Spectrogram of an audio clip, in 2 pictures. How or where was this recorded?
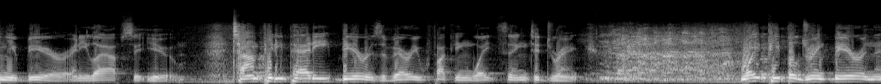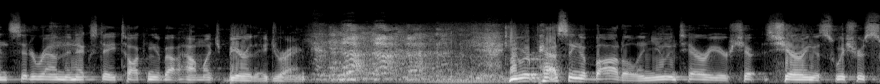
live audience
